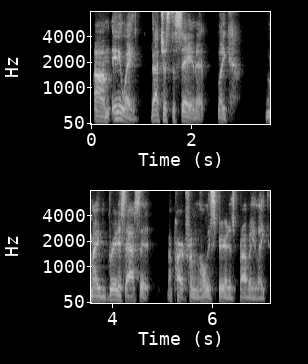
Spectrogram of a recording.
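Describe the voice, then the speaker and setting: A man's voice: lowish voice, normal speed. An American man in his forties speaking casually as an interview guest, thinking aloud and repeating phrases for emphasis.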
